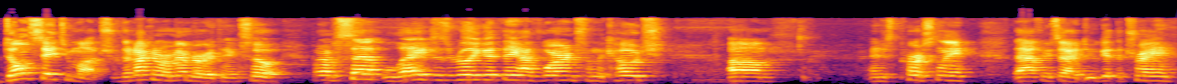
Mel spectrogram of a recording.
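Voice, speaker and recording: A twenty-year-old man talks through a strongman lifting demonstration in a loose, casual way, with plenty of fillers between lifts. His voice sits a bit high and sounds bright and forceful. It reaches the camera from some distance, with a roomy gym echo around it. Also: fast. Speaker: strongman athlete and coach. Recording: echoey room, voice far from mic.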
